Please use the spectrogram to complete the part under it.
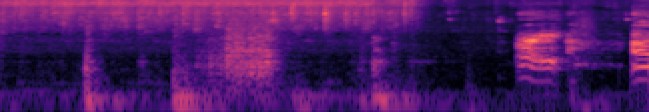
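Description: Cold water runs from a tap into a sink in short bursts, splashing close and loud between pauses, with a clink of items near the end and no talk.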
